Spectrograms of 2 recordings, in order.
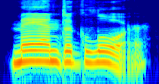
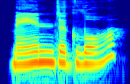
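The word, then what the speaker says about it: main de gloire: come from the French term for mandre root Mand glore or GL GLA I can't pronounce French words m a i n d e g l o i r e Mand GL that's what it sounds like yes Mand Drake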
